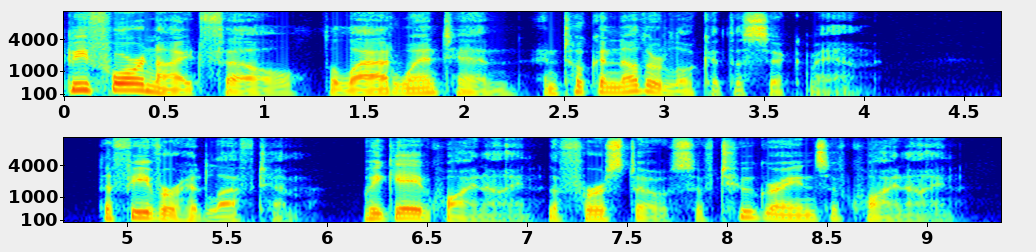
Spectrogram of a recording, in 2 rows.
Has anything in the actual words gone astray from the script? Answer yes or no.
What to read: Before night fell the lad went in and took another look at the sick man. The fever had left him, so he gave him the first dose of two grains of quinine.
yes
